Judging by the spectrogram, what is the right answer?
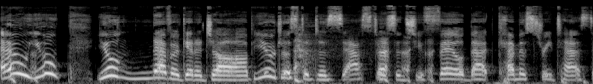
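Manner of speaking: deliberately silly, prim, lecturing schoolmarm put-on voice. Speaker demonstrates how clients can recast their negative self-talk: school marm voice. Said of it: "that classic sort of school marmy".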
